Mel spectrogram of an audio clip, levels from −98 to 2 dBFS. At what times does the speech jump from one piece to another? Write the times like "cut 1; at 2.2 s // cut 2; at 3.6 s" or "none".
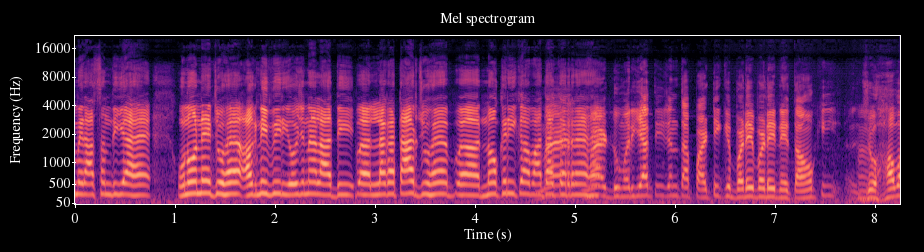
cut 1; at 2.8 s // cut 2; at 5.8 s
